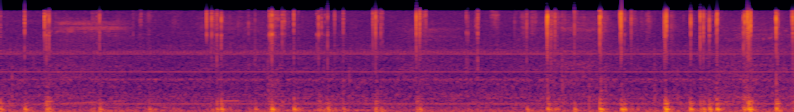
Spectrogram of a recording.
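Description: Long blue-painted nails scratch and tap a solid leather-covered baseball with red stitching as it rests on a table. Quick, irregular dry taps and clicks with bright, crisp edges die away almost instantly, and soft scratching fills the gaps. A steady low hum runs underneath throughout.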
